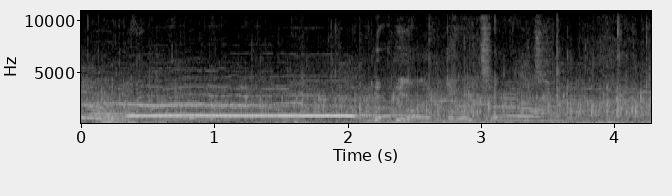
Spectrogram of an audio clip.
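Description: A voice holding one long, steady call for under two seconds, then a few short rising and falling vocal sounds.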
